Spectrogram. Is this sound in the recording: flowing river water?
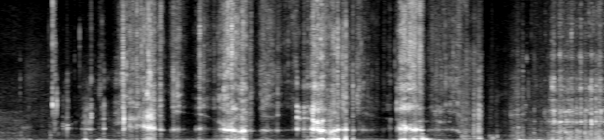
no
